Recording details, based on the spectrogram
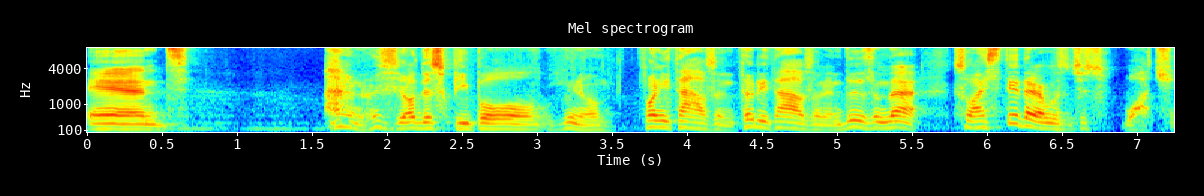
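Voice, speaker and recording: With an Italian accent, a man talks at a fairly quick pace. His pitch is fairly high, with ordinary pitch variation. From southern Italy (Naples). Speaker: realtor. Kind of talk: interview.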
